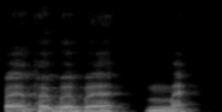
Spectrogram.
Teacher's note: प वर्ग ओष्ठ से यानी होठों से बोले जाते हैं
